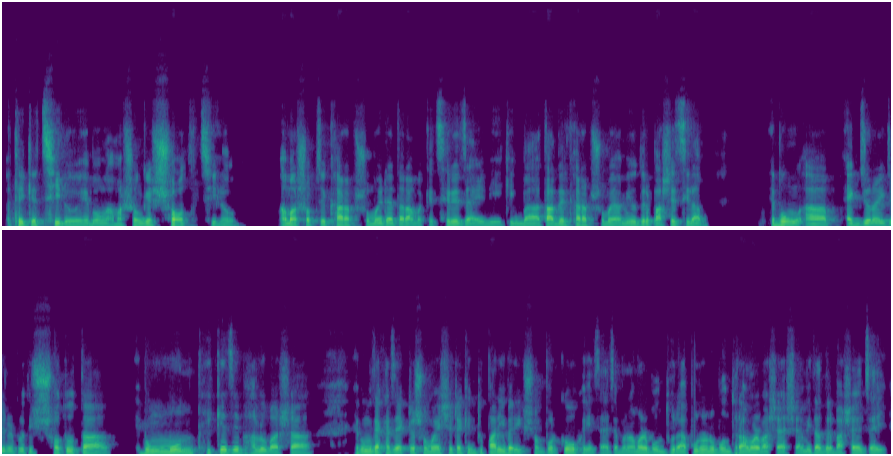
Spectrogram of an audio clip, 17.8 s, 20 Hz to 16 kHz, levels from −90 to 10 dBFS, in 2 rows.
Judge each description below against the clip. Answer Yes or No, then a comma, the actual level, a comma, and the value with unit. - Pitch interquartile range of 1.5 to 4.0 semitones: No, average, 4.8 semitones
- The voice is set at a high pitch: No, low, 115 Hz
